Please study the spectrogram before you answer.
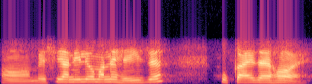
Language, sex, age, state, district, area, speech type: Assamese, female, 60+, Assam, Morigaon, rural, conversation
